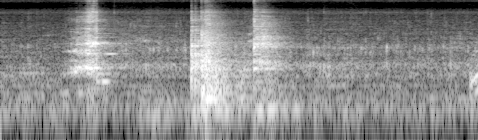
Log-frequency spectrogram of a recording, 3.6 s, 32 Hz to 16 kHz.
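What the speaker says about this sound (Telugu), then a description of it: "2 నిమిషాలు అయిందండి. మూత తీద్దాము." Lid lifted off a pot of simmering mutton curry in a home kitchen, giving three sharp metallic clanks of lid against pot, the middle one loudest, close by with no talking.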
